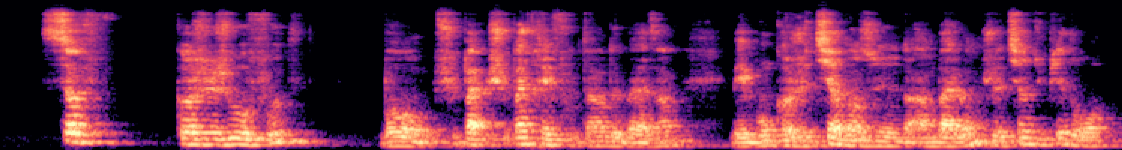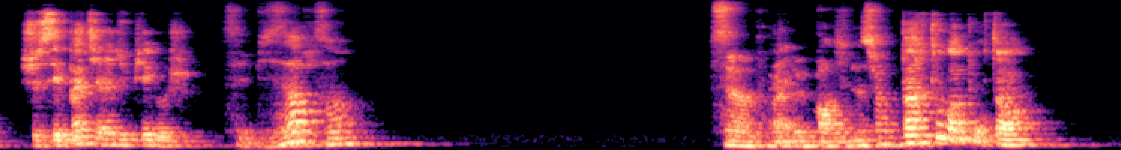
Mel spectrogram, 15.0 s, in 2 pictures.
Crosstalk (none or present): none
